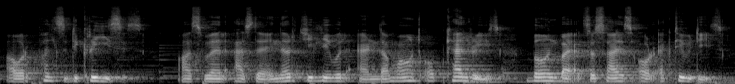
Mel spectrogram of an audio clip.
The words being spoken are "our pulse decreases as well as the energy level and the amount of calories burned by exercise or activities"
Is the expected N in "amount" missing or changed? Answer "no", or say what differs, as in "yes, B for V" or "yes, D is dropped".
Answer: no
